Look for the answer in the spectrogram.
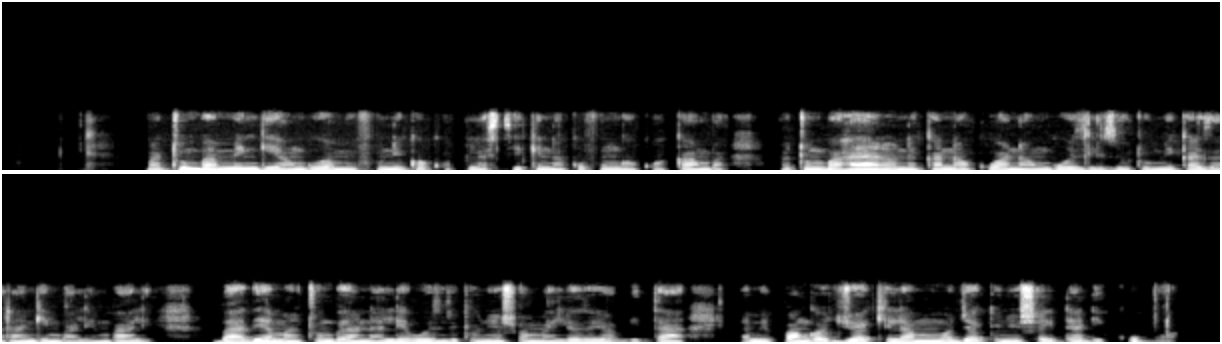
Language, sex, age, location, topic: Swahili, female, 25-35, Nairobi, finance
